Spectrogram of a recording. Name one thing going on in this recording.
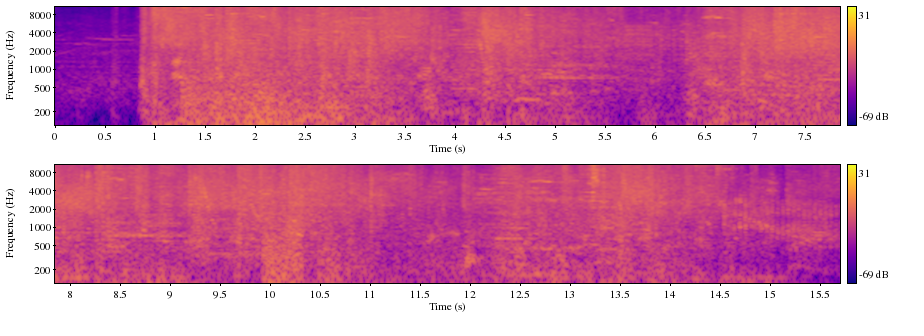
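Magic spells crackle and blast in a game battle.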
